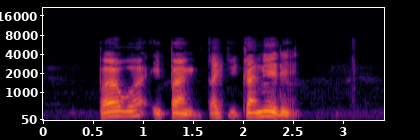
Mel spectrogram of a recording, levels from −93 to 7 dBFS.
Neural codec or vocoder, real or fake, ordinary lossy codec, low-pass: none; real; AAC, 48 kbps; 7.2 kHz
